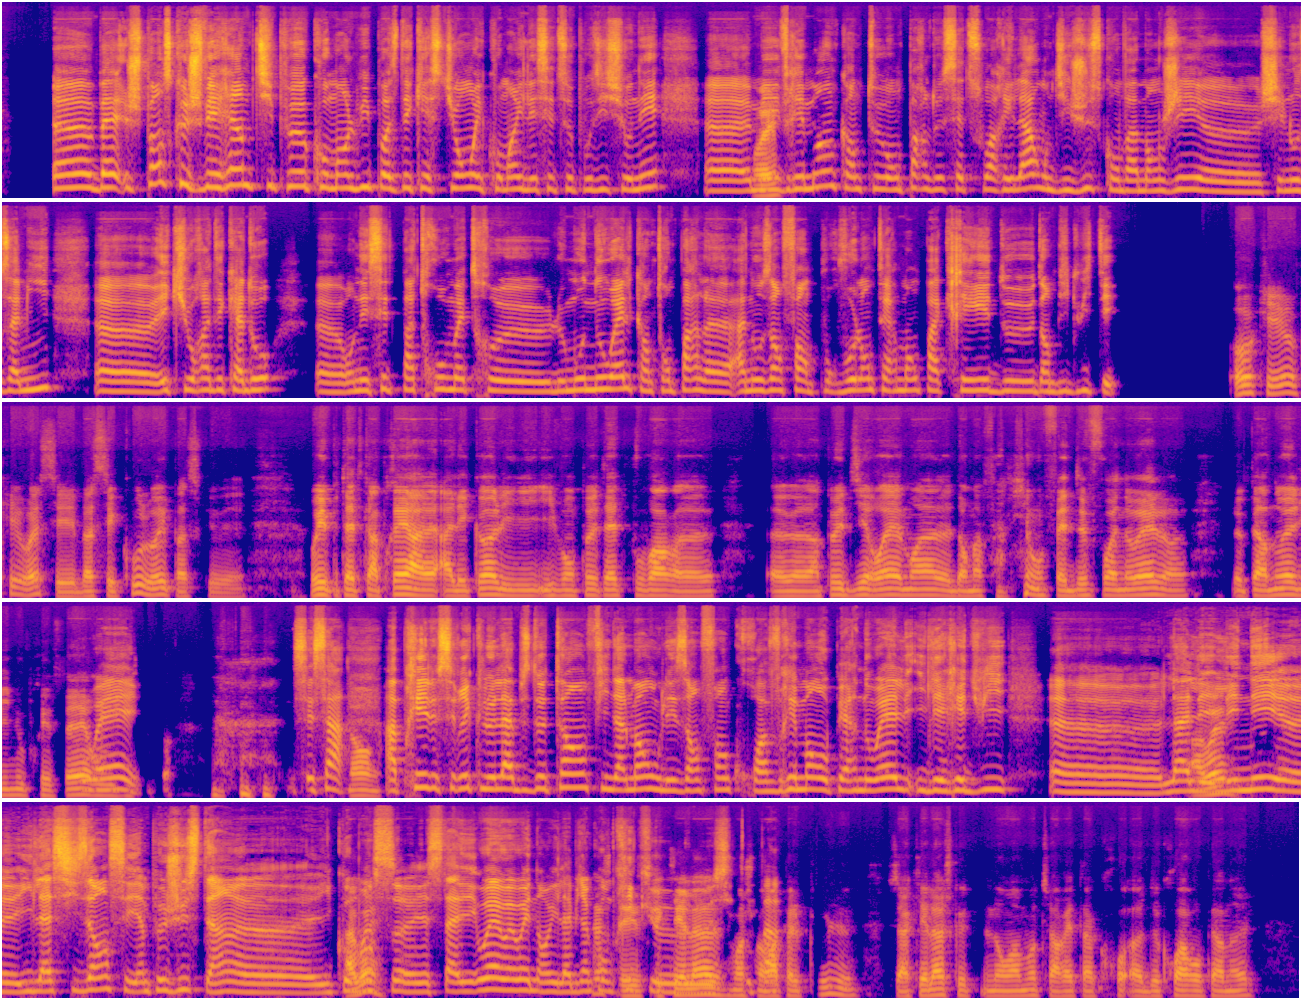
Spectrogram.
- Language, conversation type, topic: French, podcast, Peux-tu raconter une tradition familiale liée au partage des repas ?
- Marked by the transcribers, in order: chuckle; chuckle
